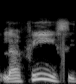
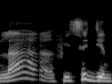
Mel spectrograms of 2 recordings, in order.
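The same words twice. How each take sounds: First: The vowel in la is cut short. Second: The vowel in la is drawn out long. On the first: It expresses emphasis. The speaker calls it right. "kalau dipendekkan artinya li taukid" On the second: It expresses negation. The speaker calls it wrong. "bukan la fi sijin"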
